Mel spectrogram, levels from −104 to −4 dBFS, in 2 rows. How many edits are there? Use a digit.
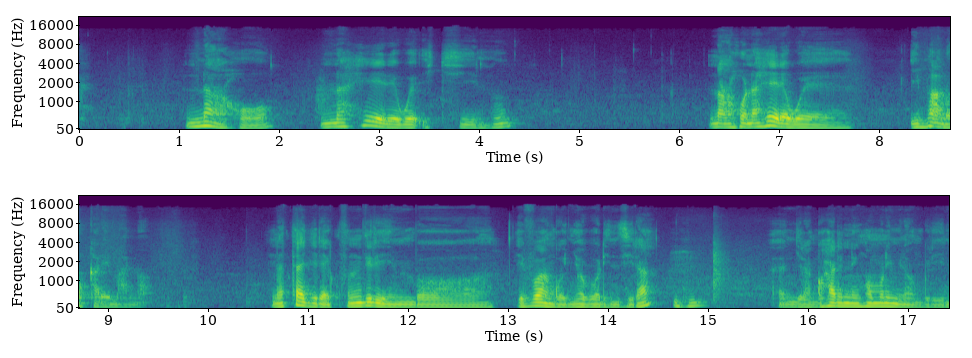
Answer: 1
